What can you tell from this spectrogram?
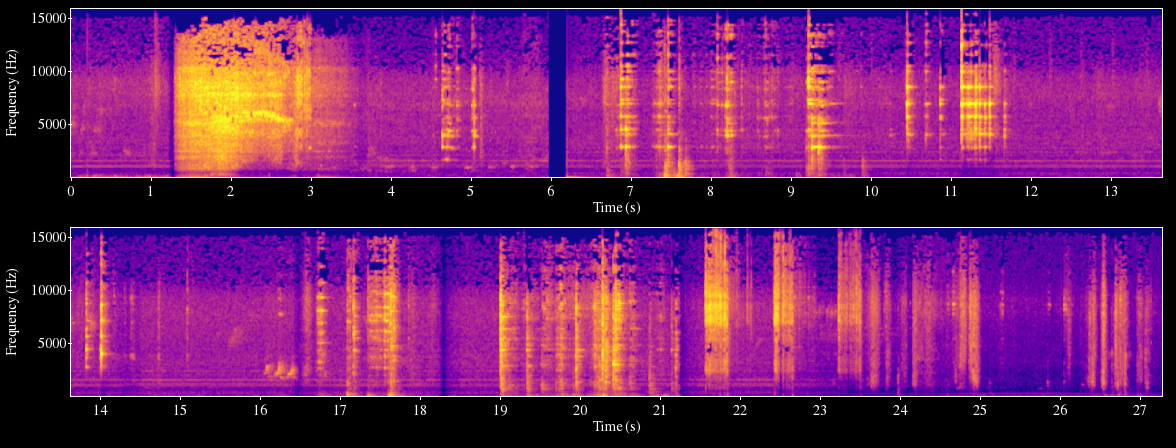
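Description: Steel pillow-block bearings and a rusty pulley clinking and knocking as they are handled and fitted by hand, in scattered sharp taps. A loud rushing noise lasts about two seconds near the start.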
